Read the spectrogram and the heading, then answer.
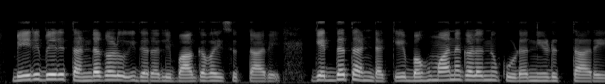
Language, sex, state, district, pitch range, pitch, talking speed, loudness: Kannada, female, Karnataka, Dakshina Kannada, 165-200 Hz, 175 Hz, 100 wpm, -25 LUFS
